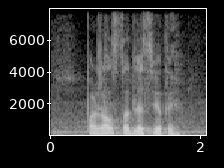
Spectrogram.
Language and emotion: Russian, neutral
